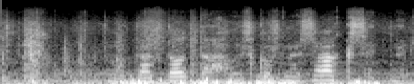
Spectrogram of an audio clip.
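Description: A man talks briefly nearby.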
